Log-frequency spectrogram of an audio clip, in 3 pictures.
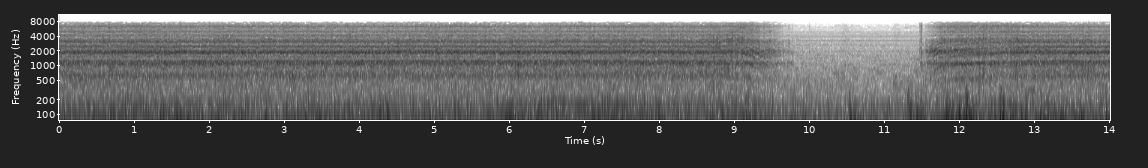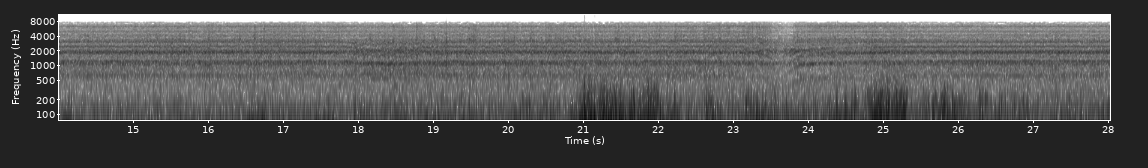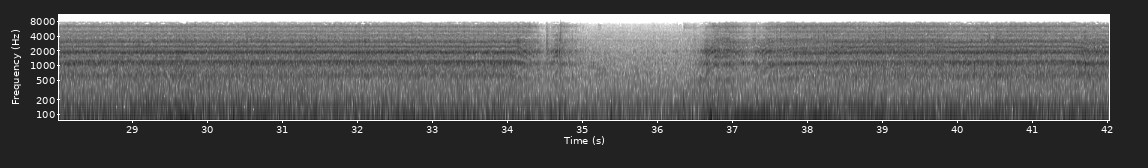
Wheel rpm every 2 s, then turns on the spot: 160, 160, 160, 160, 120, 20, 150, 160, 160, 160, 160, 150, 150, 160, 160, 160, 160, 40, 50, 160, 160.
none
